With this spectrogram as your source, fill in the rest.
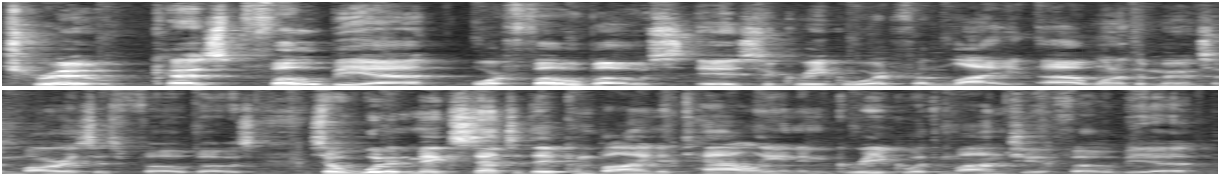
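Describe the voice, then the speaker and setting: A man with a Texan accent talks at a fairly slow pace, with big swings in loudness. Noticeable background noise and audible room echo fill the recording. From Texas. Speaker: game show contestant. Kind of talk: casual chat.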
